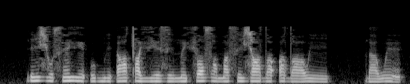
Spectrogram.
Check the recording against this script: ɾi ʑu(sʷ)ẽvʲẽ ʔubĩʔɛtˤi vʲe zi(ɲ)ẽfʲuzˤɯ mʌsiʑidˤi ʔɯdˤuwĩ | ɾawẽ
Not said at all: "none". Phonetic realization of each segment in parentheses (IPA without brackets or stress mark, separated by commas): s, m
